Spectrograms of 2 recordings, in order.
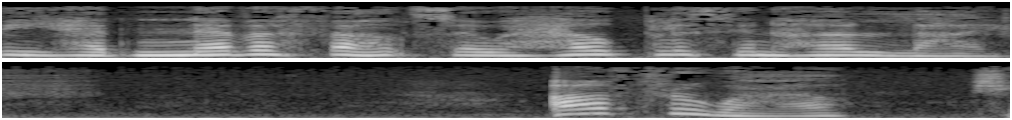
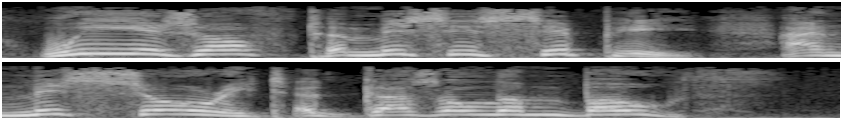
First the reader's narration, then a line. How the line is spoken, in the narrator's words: they was yelling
